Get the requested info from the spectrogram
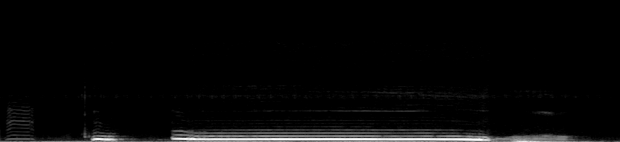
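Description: Puter pelung hen, a Barbary dove variety bred for its long voice, calling to a male. A short note about a second in, then one long, level, howl-like wailing note held for about three seconds that dips in pitch at the end, followed by a brief quavering coo with a soft thump.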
